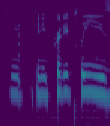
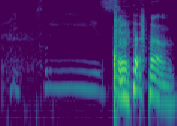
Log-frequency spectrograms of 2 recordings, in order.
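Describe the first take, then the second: First: Very quiet, quick, higher-pitched pleading; soft plea. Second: High, slow, hammed-up begging; drawn-out plea. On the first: Real, not acted. Streamer asking viewer Kiki a favour, softly pleading. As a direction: ask very softly, almost under your breath. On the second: Streamer begging viewer Kiki, hammed-up drawn-out pleading. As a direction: stretch out the please in a higher voice.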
